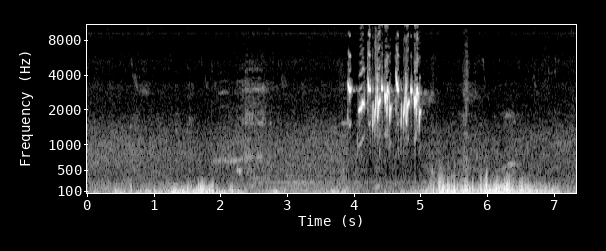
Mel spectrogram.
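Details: Song of a bulbul meant for tutoring fledglings: after quiet rumbling, a single quick phrase of clear, tumbling whistled notes, about a second long, gives way to louder low-pitched rustle and thumps.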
